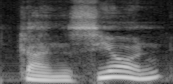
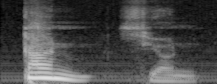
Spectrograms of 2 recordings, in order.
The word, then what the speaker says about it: canción: Entonces, vamos a hacer de cuenta que canción lleva el acento en la sílaba can. Entonces, si llevara el acento en la sílaba can, yo diría, vamos a cantar una canción. Vamos a cantar una canción.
